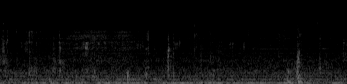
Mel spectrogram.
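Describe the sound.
Someone chews and bites into a tasty snack. Soft, crunchy munching sounds repeat steadily, quiet and continuous, with no talking.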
